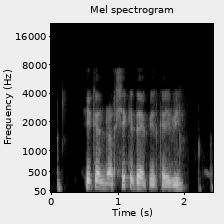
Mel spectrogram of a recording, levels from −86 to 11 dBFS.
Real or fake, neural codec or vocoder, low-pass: fake; autoencoder, 48 kHz, 32 numbers a frame, DAC-VAE, trained on Japanese speech; 7.2 kHz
